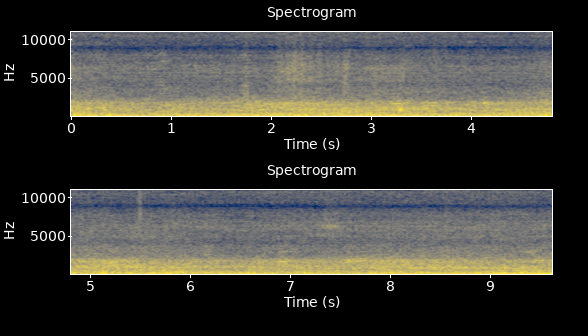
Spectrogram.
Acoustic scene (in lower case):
street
